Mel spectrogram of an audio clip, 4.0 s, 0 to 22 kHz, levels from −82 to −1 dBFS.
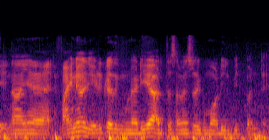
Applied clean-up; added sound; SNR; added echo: none; none; none; none.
